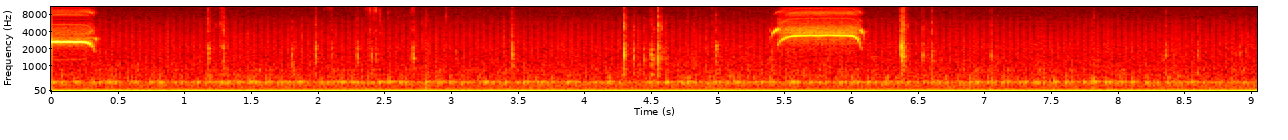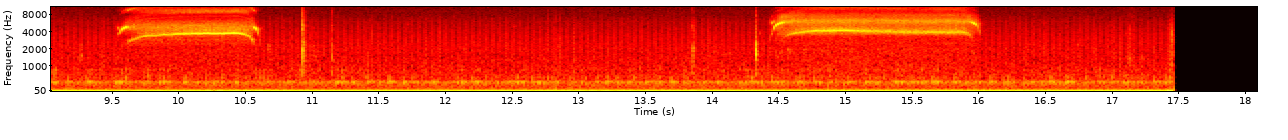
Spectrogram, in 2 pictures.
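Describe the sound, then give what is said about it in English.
Four short, high-pitched whistles, played as a demonstration of frequency, sound at regular intervals of about five seconds, each one clear and distinct over a steady low background hum, with no talking. “So what was up with those four whistles?”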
